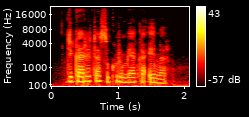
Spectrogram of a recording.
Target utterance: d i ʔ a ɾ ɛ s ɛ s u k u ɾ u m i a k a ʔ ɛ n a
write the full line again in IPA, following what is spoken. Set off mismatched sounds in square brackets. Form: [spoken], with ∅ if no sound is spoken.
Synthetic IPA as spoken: [d͡ʒ] i [k] a ɾ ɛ [t] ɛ s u k u ɾ u m i a k a ʔ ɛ n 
